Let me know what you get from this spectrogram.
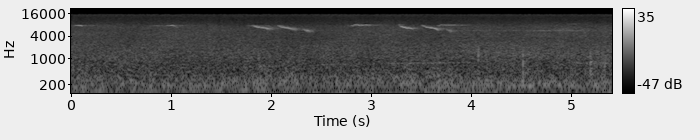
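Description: Small birds chirping: short, high chirps that fall in pitch, singly and in quick pairs every second or so, over a steady background hiss.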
